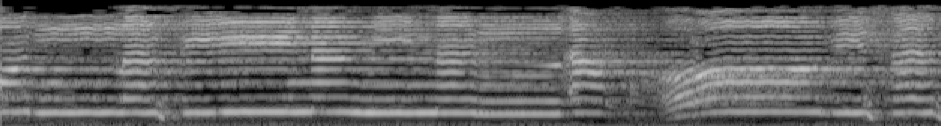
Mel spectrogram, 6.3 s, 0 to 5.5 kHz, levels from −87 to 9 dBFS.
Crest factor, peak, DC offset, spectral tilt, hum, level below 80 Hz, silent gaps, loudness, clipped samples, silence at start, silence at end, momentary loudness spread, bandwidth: 14 dB; -4 dBFS; under 0.1%; -3.5 dB/octave; none; -62 dBFS; none; -18 LUFS; under 0.1%; 0 s; 0 s; 8 LU; 5 kHz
